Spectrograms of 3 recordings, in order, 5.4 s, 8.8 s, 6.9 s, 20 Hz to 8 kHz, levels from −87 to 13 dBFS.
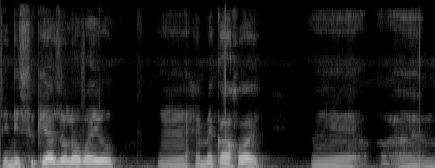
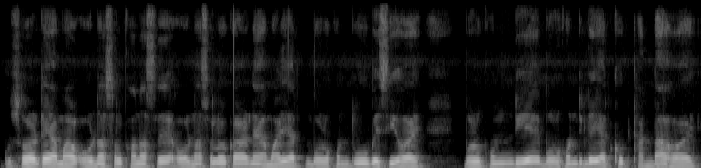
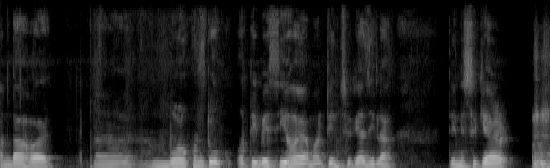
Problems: none marked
